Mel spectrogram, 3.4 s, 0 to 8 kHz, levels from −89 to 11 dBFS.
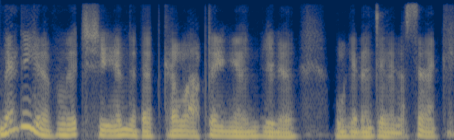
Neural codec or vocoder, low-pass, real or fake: codec, 16 kHz, 1 kbps, FreqCodec, smaller model; 7.2 kHz; fake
